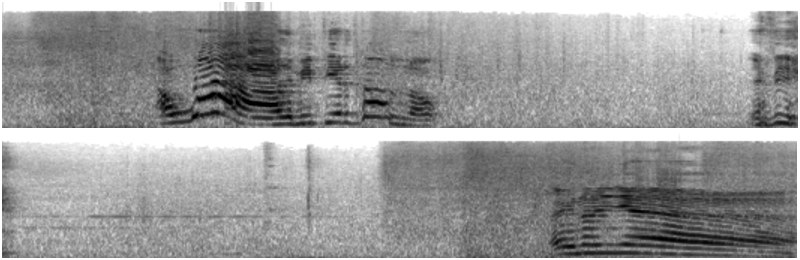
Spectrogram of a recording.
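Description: A young man exclaims loudly into a nearby microphone.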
